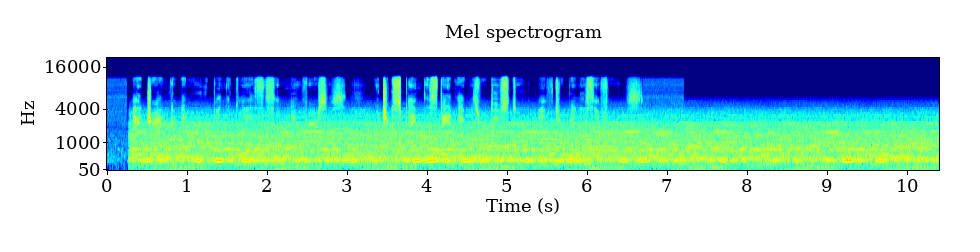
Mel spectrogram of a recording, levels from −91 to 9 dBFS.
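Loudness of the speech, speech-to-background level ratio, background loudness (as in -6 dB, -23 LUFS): -30.5 LUFS, -2.5 dB, -28.0 LUFS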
